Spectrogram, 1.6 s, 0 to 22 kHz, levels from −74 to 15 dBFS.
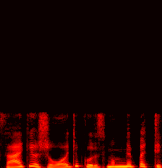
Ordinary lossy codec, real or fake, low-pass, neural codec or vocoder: MP3, 48 kbps; fake; 7.2 kHz; codec, 16 kHz, 1 kbps, FunCodec, trained on Chinese and English, 50 frames a second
